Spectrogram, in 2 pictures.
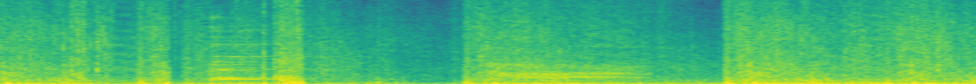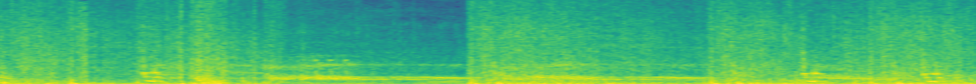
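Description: Rockets explode with heavy booms.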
